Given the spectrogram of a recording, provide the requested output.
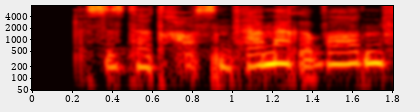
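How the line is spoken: Whispering. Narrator (German): flüsterte

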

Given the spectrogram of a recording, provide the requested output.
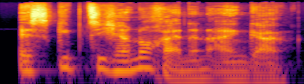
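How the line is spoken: Plain. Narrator (German): sagte Vittoria

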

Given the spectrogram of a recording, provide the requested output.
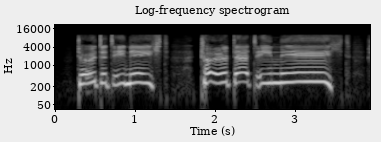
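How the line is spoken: Shouting. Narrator (German): schrie Malfoy Crabbe und Goyle zu

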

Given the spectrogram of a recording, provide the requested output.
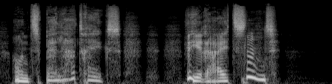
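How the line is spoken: Squeaky voice. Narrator (German): sagte er mit quiekender Stimme

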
